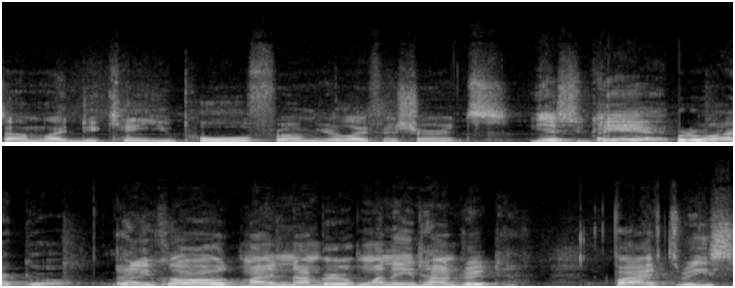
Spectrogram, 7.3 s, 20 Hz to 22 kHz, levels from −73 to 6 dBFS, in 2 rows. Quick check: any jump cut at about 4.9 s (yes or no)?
no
